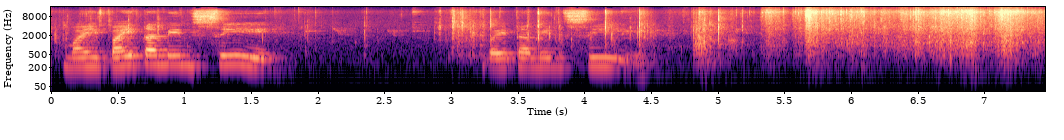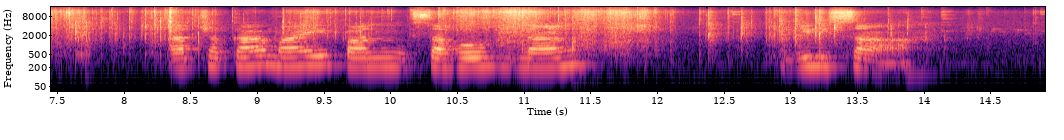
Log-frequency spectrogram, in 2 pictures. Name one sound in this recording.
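A woman speaks close by, calmly and with animation.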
